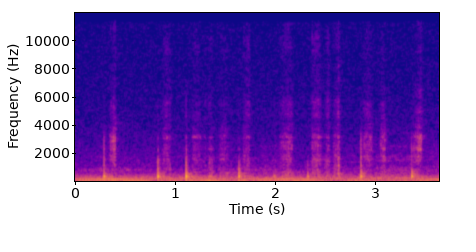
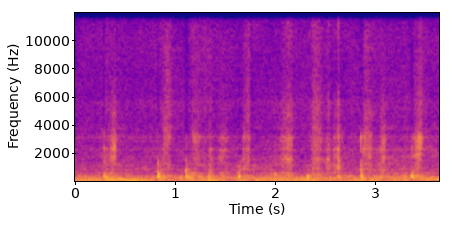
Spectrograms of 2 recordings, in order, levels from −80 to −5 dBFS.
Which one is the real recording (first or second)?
first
